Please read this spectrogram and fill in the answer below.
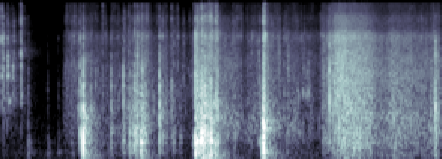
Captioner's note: cutting bubble wrap open; box cutter opens; removing outer bubble wrap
